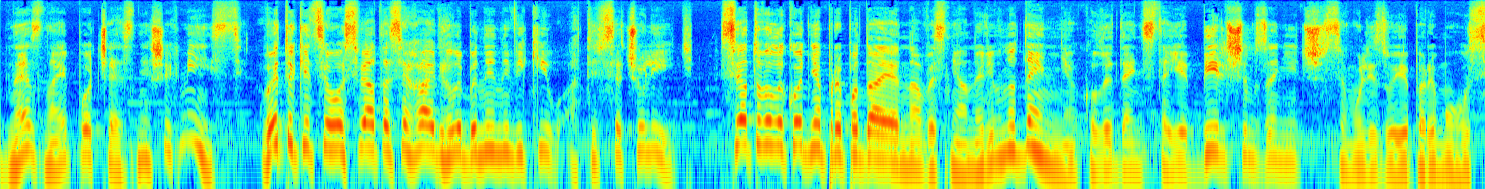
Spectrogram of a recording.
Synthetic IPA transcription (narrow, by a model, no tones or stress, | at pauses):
d̪nɛznɐjpɔt͡ʃɛsʲnʲiʃɪxmʲisʲt͡sʲʋɪt̪ɔkɪt͡sʲɔɦɔsʲʋʲat̪ɐsʲɐɦɑjʊtʲɦlˠɪbɪnɪnɪʋʲikʲiwɐt̪ɪwsʲɐt͡ʃʊlʲitʲ | sʲʋʲat̪ɔʋelˠɪkɔdʲnʲɐpɾɪpɐd̪ɑjɛnɐʋesʲnʲanɔɾʲiwnɔd̪ɛnʲːɐkɔlˠɪd̪ɛnʲst̪ɐjɛbʲilʲʃɪmzɐnʲit͡ʃsɪmʋɔlʲizujɛpeɾemɔɦʊsʲ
